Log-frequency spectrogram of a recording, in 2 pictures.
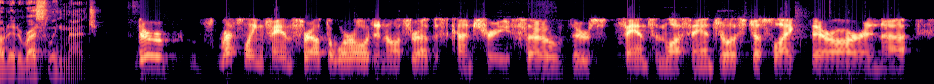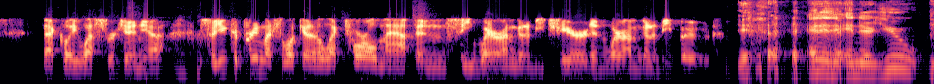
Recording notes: We talk to the Liberal Progressive wrestler over the phone from Richmond, Virginia.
